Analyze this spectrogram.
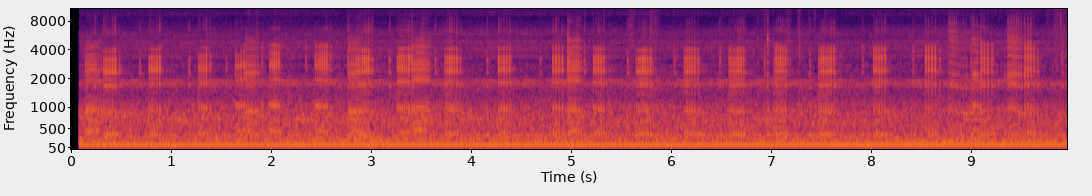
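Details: Unidentified birds whose calls are likened to bullfrogs: short, buzzy, croaking bursts repeated steadily about twice a second over a constant low electrical hum.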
